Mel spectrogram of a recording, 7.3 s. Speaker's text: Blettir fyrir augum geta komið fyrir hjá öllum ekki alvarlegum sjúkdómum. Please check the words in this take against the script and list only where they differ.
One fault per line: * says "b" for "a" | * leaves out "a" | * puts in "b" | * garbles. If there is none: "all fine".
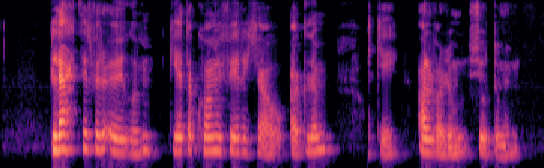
all fine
